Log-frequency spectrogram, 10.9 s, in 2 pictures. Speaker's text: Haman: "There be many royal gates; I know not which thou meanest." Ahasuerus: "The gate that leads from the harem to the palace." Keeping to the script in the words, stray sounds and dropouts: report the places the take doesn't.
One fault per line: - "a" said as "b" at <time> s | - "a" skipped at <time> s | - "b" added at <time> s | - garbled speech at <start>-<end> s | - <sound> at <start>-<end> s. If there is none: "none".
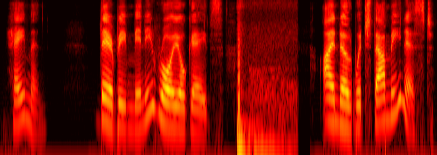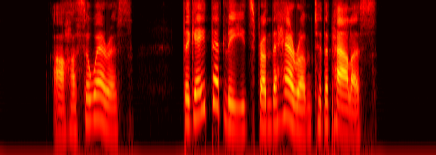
- thud at 3.0-3.7 s
- "not" skipped at 4.4 s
